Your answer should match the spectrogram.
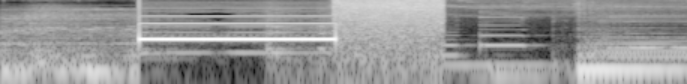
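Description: A loud, steady electronic bleep tone of about two-thirds of a second, an edited-in sound effect, followed at once by a short burst of hiss; soft background music plays before it and returns near the end.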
